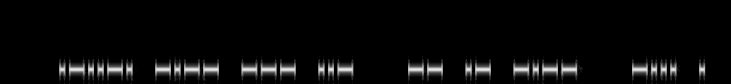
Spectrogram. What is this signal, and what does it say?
Morse code, heard as a keyed tone, about 25 wpm, spaced as for 20 wpm, 700 Hz. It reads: "YOU MAY BE
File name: Pinocchio / Pinocchio ch7 15 25 ik1hge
